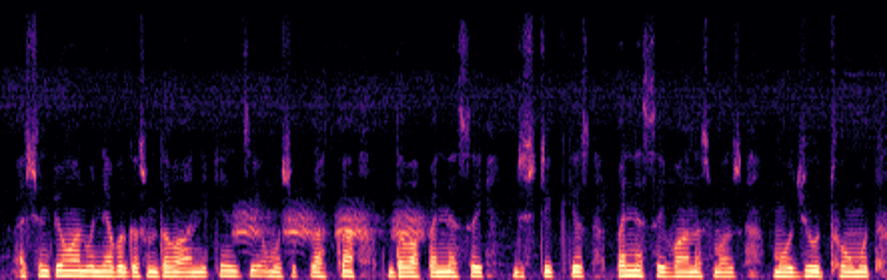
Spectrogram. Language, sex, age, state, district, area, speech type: Kashmiri, male, 18-30, Jammu and Kashmir, Kupwara, urban, spontaneous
